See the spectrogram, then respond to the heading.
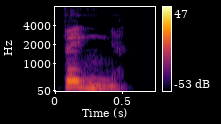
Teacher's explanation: The thing that people always notice with Cockney and with other varieties from roundabout there is that H isn't pronounced and um th becomes f.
